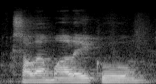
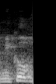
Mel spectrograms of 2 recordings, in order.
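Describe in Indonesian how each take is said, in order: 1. Semua suku kata salamnya diucapkan. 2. Hanya suku kata akhir salamnya yang diucapkan.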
